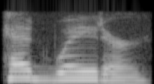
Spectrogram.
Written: headwaiter

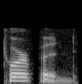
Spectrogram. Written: torpid

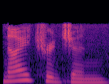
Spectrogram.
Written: nitrogen

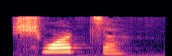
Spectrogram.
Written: schwartze

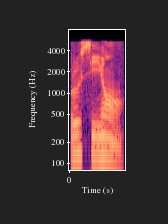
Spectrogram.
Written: Roussillon

